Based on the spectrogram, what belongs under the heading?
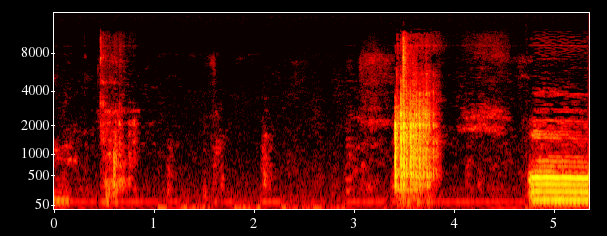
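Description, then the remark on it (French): Three six-sided dice are rolled onto a table for a luck score, clattering in a couple of quick bursts, a brief rattle then a louder scattering tumble, followed by a voice starting to speak. “Lancer 3D6 et multiplier par 5, ça vous donne un score de chance.”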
